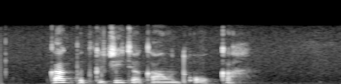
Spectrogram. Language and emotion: Russian, neutral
